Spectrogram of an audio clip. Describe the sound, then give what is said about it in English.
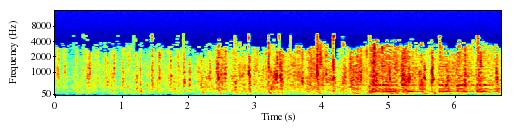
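Horse hooves as a rider goes slowly away: a steady, crunching stream of scuffing hoofbeats over a rough, noisy background, with no talk. “I turned Covenant's head and rode slowly away from the west.”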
